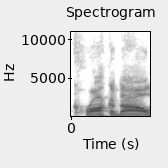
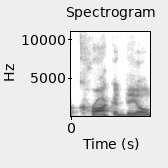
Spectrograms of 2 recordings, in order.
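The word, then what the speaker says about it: krokodil: up this thing called crocodile or crocodile depending on how you it's spelled with a k it's like gasoline and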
